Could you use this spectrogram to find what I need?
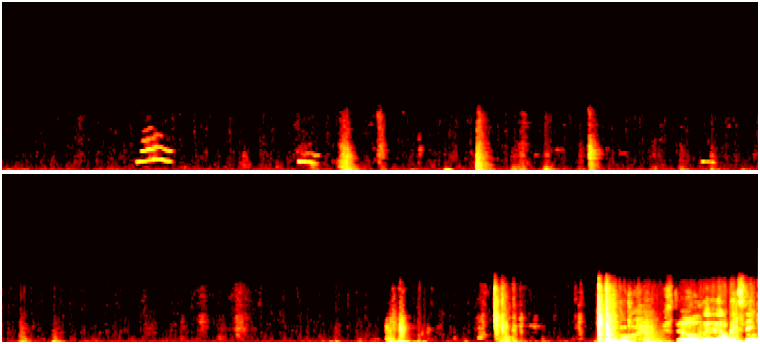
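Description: A cat meows softly.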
